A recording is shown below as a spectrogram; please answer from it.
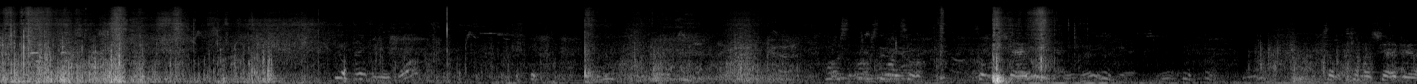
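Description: Plastic tarpaulin rustling as it is pulled and handled over a gazebo frame, loudest in the first few seconds. There is one sharp knock about ten seconds in.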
